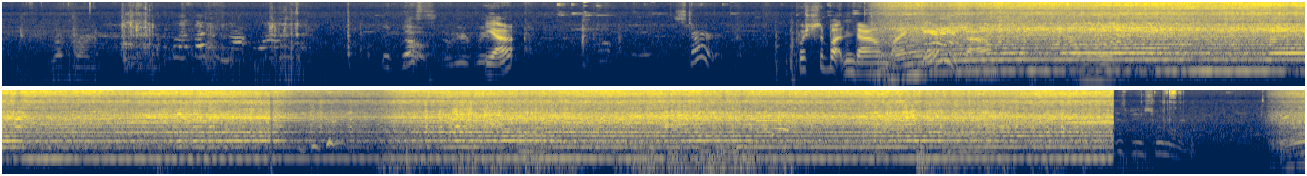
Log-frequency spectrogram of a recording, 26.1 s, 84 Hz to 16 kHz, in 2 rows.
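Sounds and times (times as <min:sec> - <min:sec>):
electric sander running: 0:08.6 - 0:24.2, 0:25.7 - 0:26.0.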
